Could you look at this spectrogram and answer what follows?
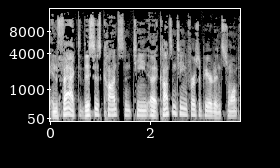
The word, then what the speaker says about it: Constantine: Alan Moore went out of his way to tell us that it's Constantine rhymes with sign.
